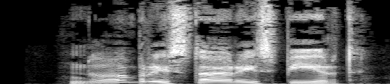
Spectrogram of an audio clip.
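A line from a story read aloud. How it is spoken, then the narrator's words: Sigh. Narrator (Russian): вздохнул Рип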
